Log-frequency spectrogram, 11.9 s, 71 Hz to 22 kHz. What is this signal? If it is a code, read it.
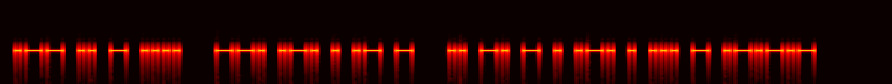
Morse code, heard as a keyed tone, about 17 wpm, 700 Hz. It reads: WITH GREAT INTEREST.
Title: Sentences from Top 1000 Words - Review Part 6 - 17wpm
